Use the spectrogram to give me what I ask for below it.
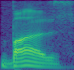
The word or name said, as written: buzz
